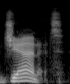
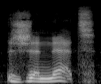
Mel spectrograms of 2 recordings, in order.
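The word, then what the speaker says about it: Ja'Net: her name is so her name is spelled like J-A-apostrophe-N-E-T. So I'm tempted to say Janet Dubois, but it's not. It's Jeanette or Jeanette. Yeah, I think it's Jeanette.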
